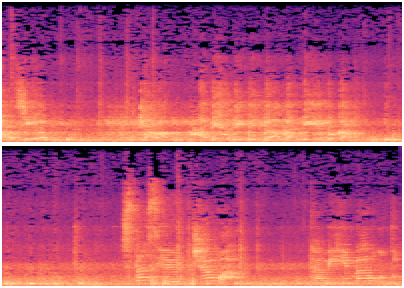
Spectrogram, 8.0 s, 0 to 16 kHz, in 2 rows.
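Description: Interior running sound of a 205 series electric commuter train car under way, with a voice announcement and music on the train's PA over it.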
